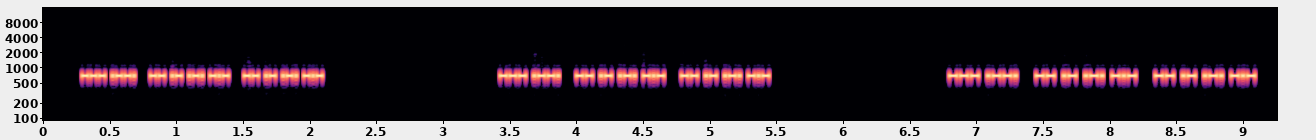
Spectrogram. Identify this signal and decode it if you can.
Morse code, heard as a keyed tone, about 60 wpm, 700 Hz. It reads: OP MARK MARK OP MARK MARK OP MARK MARK
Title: Speed-Racing Common QSO Phrases - 50wpm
